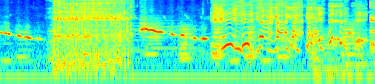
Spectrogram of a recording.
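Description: Cartoon character Uncle Pig's loud snoring, imitated by a voice: a long descending whistle-like tone, a burst of breathy noise, then gurgling, snorting grunts, all close and loud.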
